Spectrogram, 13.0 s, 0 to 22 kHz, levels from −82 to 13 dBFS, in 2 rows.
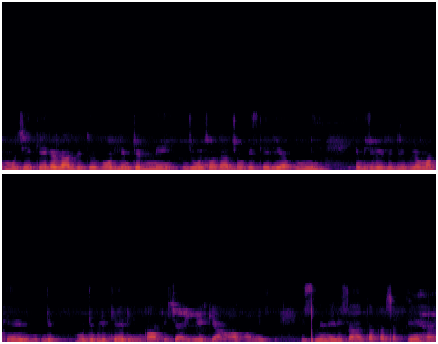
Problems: constant background noise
